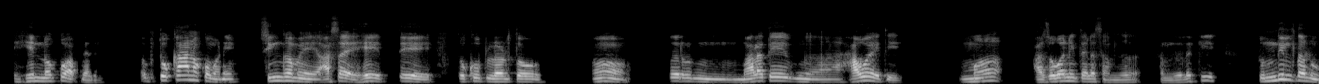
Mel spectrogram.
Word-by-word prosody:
हे 135 +4 -3
नको 150 -1 0
आपल्याला." 100 +8 -5
तो 190 - +8
"का 215 0 +9
नको 200 -6 +2
म्हणे? 125 -1 -2 0.3
सिंघम 175 -1 +2
आहे, 130 -3 +2
असं 115 - 0
आहे. - - +4
हे 145 - +3
आहे, 150 - +1 0.2
ते 150 -2 +3
आहे, 120 -3 -1 0.3
तो 140 - 0
खूप 150 -1 -3
लढतो. 130 -1 +4 0.6
ह, 140 -4 0 0.5
तर 160 -1 +3
मला 235 -8 0
ते, 175 -1 +2 0.7
हवंय 175 +7 +6
ते." 105 -3 -6 0.6
मग 145 +8 -1 0.4
आजोबांनी 150 +8 +3
त्याला 135 -2 0
समज 105 -4 -10 0.4
समजावलं, 105 +5 -6
की 185 -1 -5 0.5
"तुंदिल 190 +7 +1
तनू. 180 +7 +4
150 Hz, 145 wpm, -23 LUFS, 125-175 Hz, 0.7 s, का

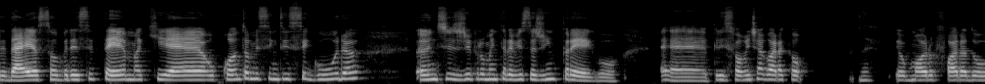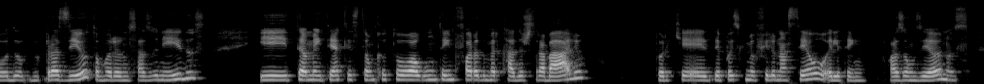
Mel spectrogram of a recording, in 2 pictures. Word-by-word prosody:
ideias 200 +1 +6
sobre 220 0 0
esse 220 +3 0
tema 220 -2 +4
que 220 +1 -3
é 210 0 +7
o 210 - -3
quanto 230 +4 -1
eu - - +3
me 260 -1 0
sinto 245 -1 -3
insegura 250 +3 -2 0.6
antes 230 +1 +1
de 245 - -1
ir - - -4
pra 245 - -5
uma 235 - +1
entrevista 230 -1 0
de 215 +1 -2
emprego, 180 -10 0 0.4
eh, 170 -4 -2
principalmente 210 +4 -2
agora 225 -2 +1
que 220 0 -6
eu, 205 - -1 0.5
né, 195 0 -11 0.2
eu 200 -1 -4
moro 200 +1 +1
fora 200 0 +1
do 195 -1 -2
do 195 0 -5
do 190 -1 -13
Brasil, 210 +1 +2
tô 200 - -5
morando 195 -1 -1
nos 190 0 -8
Estados 190 0 -6
Unidos, 250 +9 -3 0.5
e 205 0 +1
também 205 -1 +2
tem 210 0 0
a - - -2
questão 215 -1 -5
que 215 - -12
eu - - -4
tô 220 -1 +1
há - - +9
algum 210 +1 +2
tempo 215 0 -3
fora 210 -1 +2
do 205 - -7
mercado 195 -1 -3
de 195 - -10
trabalho, 200 +10 +2 0.7
porque 195 0 -2
depois 205 0 -3
que 215 - -12
meu 205 -1 -4
filho 205 +1 -4
nasceu, 210 +6 -1
ele 190 0 +1
tem 180 -1 -8 0.2
quase 190 +1 -2
11 190 0 -2
anos, 200 0 -1
210 Hz, 200 wpm, -25 LUFS, 195-225 Hz, 0.7 s, há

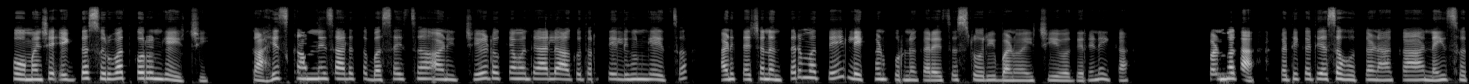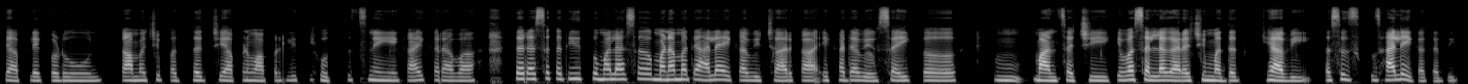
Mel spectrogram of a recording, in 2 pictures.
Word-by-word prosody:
हो, 240 -2 +5
म्हणजे 225 +2 +3
एकदा 225 +2 +2
सुरुवात 265 +1 +4
करून 275 -2 +3
घ्यायची 180 -7 -1 0.5
काहीच 195 +8 +2
काम 260 -3 +2
नाही 265 +1 +3
झालं 260 0 +2
तर - - -7
बसायचं 245 +5 -3
आणि 235 -4 +1
जे 250 +4 0
डोक्यामध्ये 265 -2 -2
आलं, 250 0 +3
अगोदर 240 0 -1
ते 240 -1 -2
लिहून 235 +1 +1
घ्यायचं 230 +3 -4 0.4
आणि 230 +3 +3
त्याच्यानंतर 235 +3 0
मग 315 -1 0
ते 275 +4 +1
लेखन 245 +1 +4
पूर्ण 205 -2 -4
करायचं 195 +1 -1
स्टोरी 200 -1 0
बनवायची 180 +1 -2
वगैरे 175 +2 -5
नाही 235 +1 -3
का. 180 - -5 0.8
पण 240 0 +3
बघा 270 -2 +6 0.3
कधी-कधी 250 +3 -3
असं 245 +1 +4
होतं 220 -2 -2
ना 200 0 -1
का, 205 0 +1
नाहीच 200 +2 0
होते 200 -1 -5
आपल्याकडून, 175 -1 -5 0.2
कामाची 185 +2 -1
पद्धत 180 +1 -5
जी 195 - -6
आपण 180 +1 -4
वापरली 180 +2 -5
ती 210 +2 -18
होतच 195 +2 -9
नाहीये, 190 -3 -1
काय 185 +2 -2
करावं? 175 -3 -4 0.4
तर 255 0 +4
असं 255 +3 +2
कधी 260 +1 -2
तुम्हाला 240 -1 +2
असं 245 +1 -1
मनामध्ये 225 +1 +3
आला 205 +1 +2
आहे 215 -2 +1
का 190 - +1
विचार 175 0 -1
का 180 -1 +2
एखाद्या 195 +1 -3
व्यावसायिक 185 +2 -1
अ, 180 -1 -1 0.4
उम 185 -3 -3 0.2
माणसाची 180 0 +3
किंवा 200 +1 +3
सल्लागाराची 190 -2 +5
मदत 180 -1 0 0.2
घ्यावी 170 -4 +5 0.2
असं 200 +6 +2
झ 205 -1 -5
झालंय 210 +1 +7
का 160 - -6
कधी? 160 +4 -11
205 Hz, 155 wpm, -23 LUFS, 185-240 Hz, 0.8 s, झालंय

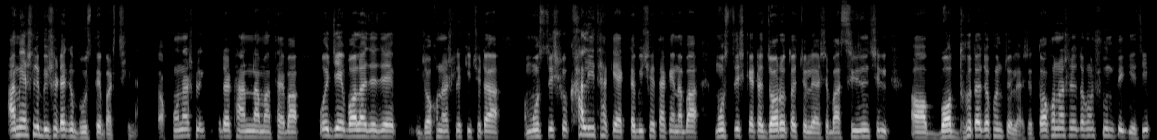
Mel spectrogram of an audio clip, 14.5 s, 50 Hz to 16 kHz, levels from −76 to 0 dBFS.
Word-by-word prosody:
আমি 175 +4 +4
আসলে 200 +1 +1
বিষয়টাকে 170 -1 +2
বুঝতে 130 -1 -1
পারছি - - -8
না। - - -23 0.3
তখন 155 - -6
আসলে 170 0 -7
কিছুটা 155 +2 -1
ঠান্ডা 145 0 +1
মাথায় 135 -1 -4
বা 135 - +4 0.4
ওই 175 - +4
যে 185 - +8
বলা 160 0 +8
যায় 155 -2 0
যে 155 - +5 0.5
যখন 150 +3 -1
আসলে 150 +1 -7
কিছুটা 150 0 0 0.5
মস্তিষ্ক 165 +1 -2 0.2
খালি 195 -1 +4
থাকে 170 -3 -4
একটা 145 +1 -2
বিষয় 155 +2 -4
থাকে 150 -1 -3
না 140 - -1
বা 140 - +5 0.3
মস্তিষ্কে 165 +1 -2
একটা 155 -1 +1
জড়তা 160 +1 +6
চলে 135 -3 0
আসে 120 - -8
বা 130 - +3
সৃজনশীল 155 - -1 0.4
অ - - +7 0.3
বদ্ধতা 155 +4 +5
যখন 170 0 -1
চলে 110 - -3
আসে 120 - -12
তখন 170 +3 +2
আসলে 180 0 -5
যখন 175 0 -5
শুনতে 175 - -4
গিয়েছি 320 - -4
160 Hz, 185 wpm, -24 LUFS, 150-170 Hz, 0.5 s, যে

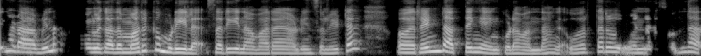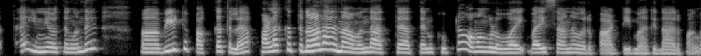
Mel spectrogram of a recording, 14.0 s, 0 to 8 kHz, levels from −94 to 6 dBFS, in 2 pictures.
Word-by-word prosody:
"என்னடா?" 265 -5 +1
அப்படீன்னா, 235 +11 +1 0.2
அவுங்களுக்கு 220 -1 +3
அத 205 - +3
மறுக்க 290 +8 +1
முடியல. 200 -4 +5 0.2
"சரி 205 0 0
நா - - -2
வரேன்." 180 0 -2
அப்படீன்னு 180 0 -5
சொல்லிட்டு, 185 - -2 0.5
ஒ - - +2 0.2
2 275 +4 +5
அத்தைங்க 225 0 0
என் 170 0 -4
கூட 175 - -1
வந்தாங்க. 175 +2 -3 0.2
ஒருத்தர் 215 +5 -2 0.2
என்னோட 190 0 -4
சொந்த 230 +2 -5
அத்தை. 305 - -11
இன்னொருத்தைங்க 230 -2 -1
வந்து 340 +9 +1 0.5
அ - - +3 0.2
வீட்டு 335 +6 +4
பக்கத்துல. 210 -1 -1 0.2
பழக்கத்துனால 295 +5 +3
நா - - +4
வந்து 225 +2 +1
அத்தை 210 +1 -6
அத்தைன்னு 210 +1 -4
கூப்பிட்டு, 210 - -4
அவங்களும் 235 -5 +1
வய் 195 0 +1
வயசான 210 0 0
ஒரு 180 -1 -6
பாட்டி 180 +2 -3
மாரி 180 0 -4
தான் 175 - -1
இருப்பாங்க. - - -8
215 Hz, 170 wpm, -21 LUFS, 195-245 Hz, 0.5 s, முடியல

